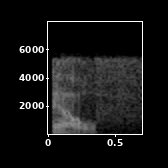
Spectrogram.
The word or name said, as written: elf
